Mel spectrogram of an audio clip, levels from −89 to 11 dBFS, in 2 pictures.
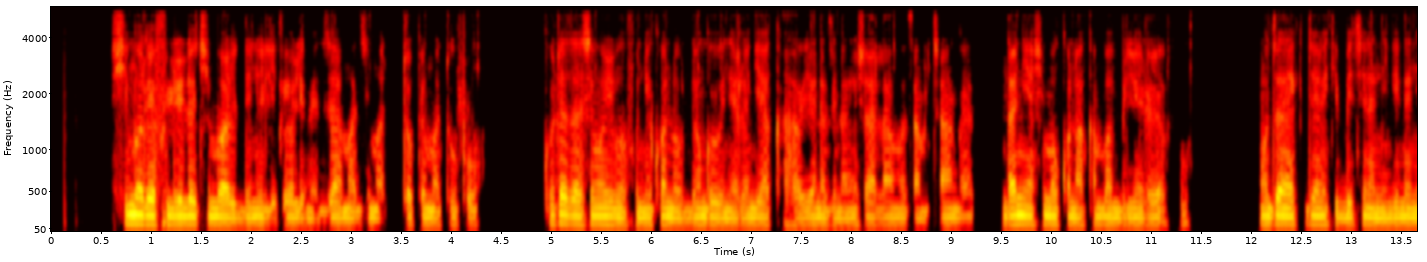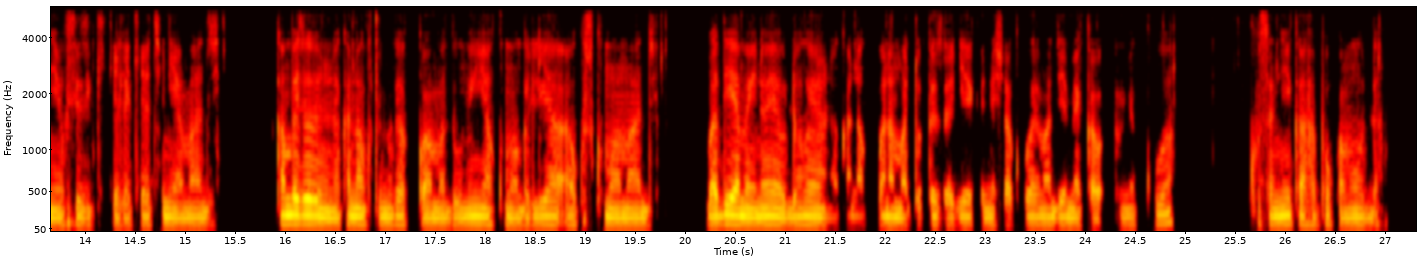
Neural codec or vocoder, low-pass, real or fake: none; 5.4 kHz; real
